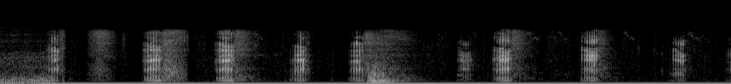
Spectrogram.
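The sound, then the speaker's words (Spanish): A pig grunts and oinks repeatedly in short, loud bursts at a steady pace, with brief quiet gaps between each snort and no one speaking. “El Día Nacional del Cerdo rinde homenaje a un hermoso e inteligente animalito que nos proporciona diversos tipos de alimento.”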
